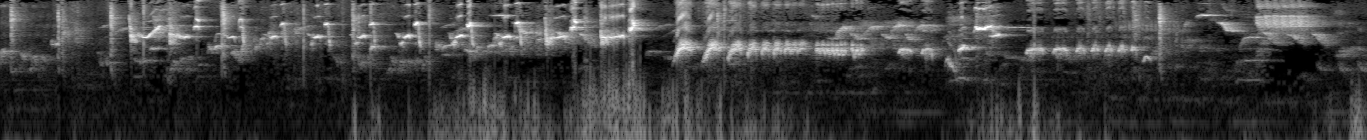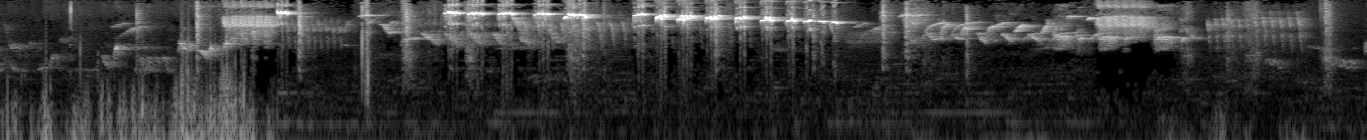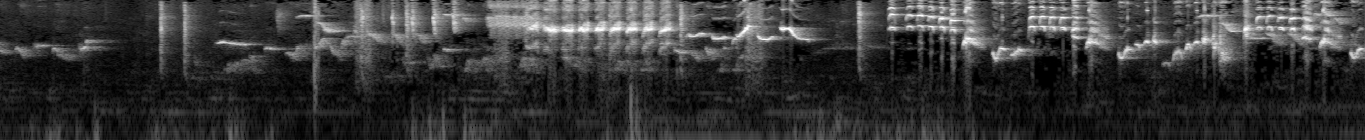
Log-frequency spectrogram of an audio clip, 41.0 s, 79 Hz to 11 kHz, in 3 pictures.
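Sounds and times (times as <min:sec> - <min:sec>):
songbirds chirping and singing: 0:00.0 - 0:40.9
low rumbling noise: 0:31.2 - 0:36.9.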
